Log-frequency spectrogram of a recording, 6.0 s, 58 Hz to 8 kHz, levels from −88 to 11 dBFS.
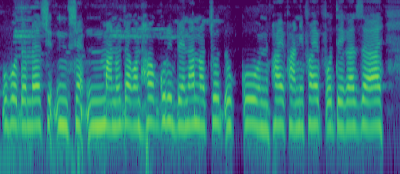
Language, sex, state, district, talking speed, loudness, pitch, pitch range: Chakma, female, Tripura, Dhalai, 180 wpm, -15 LUFS, 235 Hz, 225-240 Hz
